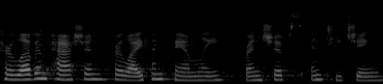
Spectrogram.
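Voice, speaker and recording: A woman speaks in an unremarkable speaking voice. Her pitch is medium, with ordinary pitch variation. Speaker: matron of honor giving wedding toast. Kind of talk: wedding speech. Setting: wedding reception with audience.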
